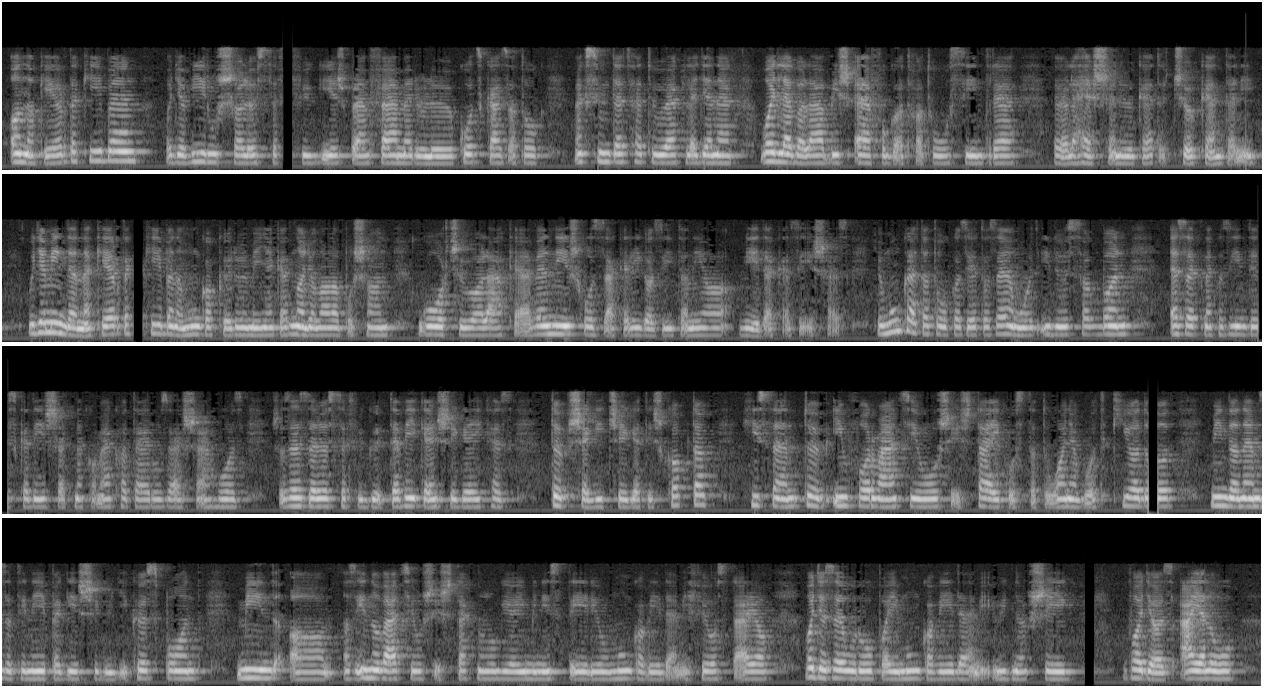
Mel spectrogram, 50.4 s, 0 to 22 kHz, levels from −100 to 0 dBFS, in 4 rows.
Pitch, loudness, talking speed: 195 Hz, -28 LUFS, 100 wpm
